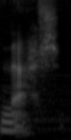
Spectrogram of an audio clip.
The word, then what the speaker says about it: Gnash: And it's like G Gnash, except he pronounces it just Gnash, just so you know.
